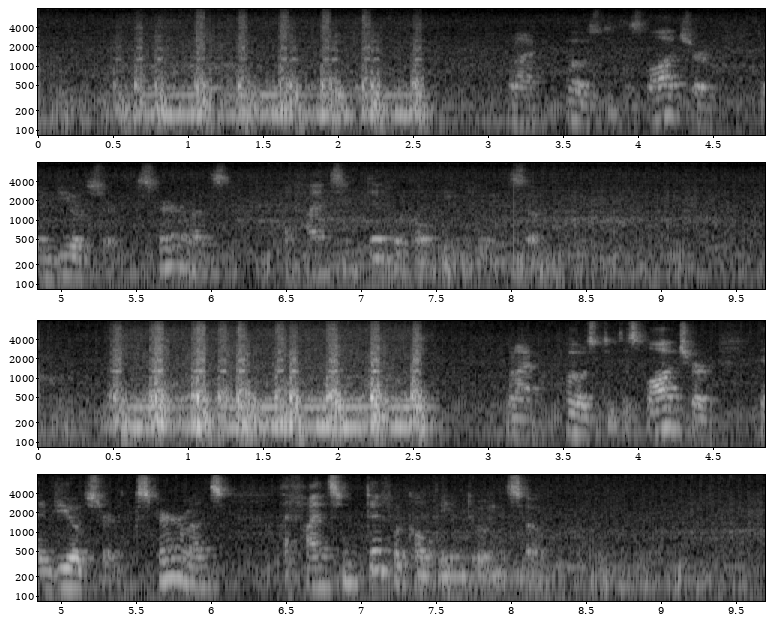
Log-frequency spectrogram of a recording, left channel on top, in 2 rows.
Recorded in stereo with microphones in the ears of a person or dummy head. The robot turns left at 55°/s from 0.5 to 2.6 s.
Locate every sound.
3.1 s a man speaking: 70° right (ahead or behind), 5 m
